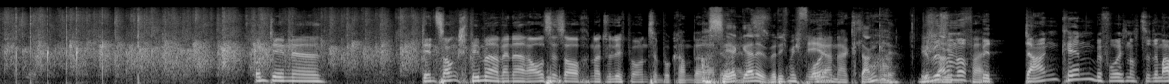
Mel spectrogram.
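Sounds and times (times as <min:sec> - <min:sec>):
audience applause: 0:00.0 - 0:05.1
speech: 0:02.6 - 0:03.3, 0:04.2 - 0:11.6.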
